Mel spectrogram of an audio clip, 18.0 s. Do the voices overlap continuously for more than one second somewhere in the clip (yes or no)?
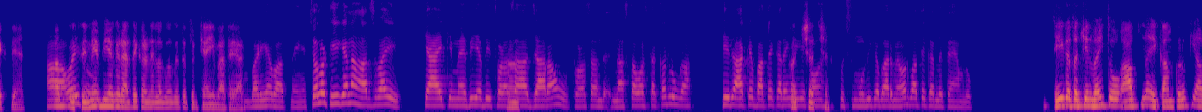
no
